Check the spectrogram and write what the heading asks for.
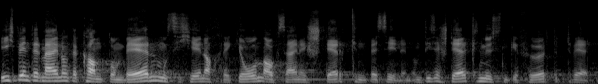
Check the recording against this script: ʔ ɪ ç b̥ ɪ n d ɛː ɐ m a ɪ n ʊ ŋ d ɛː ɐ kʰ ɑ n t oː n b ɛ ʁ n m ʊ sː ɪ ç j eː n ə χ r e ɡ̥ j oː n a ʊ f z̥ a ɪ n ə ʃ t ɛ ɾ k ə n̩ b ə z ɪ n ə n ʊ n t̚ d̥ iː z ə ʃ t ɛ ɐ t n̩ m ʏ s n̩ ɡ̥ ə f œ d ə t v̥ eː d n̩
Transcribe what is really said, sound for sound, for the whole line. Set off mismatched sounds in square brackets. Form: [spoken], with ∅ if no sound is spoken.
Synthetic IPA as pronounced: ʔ ɪ ç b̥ ɪ n d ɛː ɐ m a ɪ n ʊ ŋ d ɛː ɐ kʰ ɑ n t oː n b ɛ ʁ n m ʊ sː ɪ ç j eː n [ɑ] χ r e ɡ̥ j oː n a ʊ f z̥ a ɪ n ə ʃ t ɛ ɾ k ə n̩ b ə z ɪ n ə n ʊ n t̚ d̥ iː z ə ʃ t ɛ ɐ [k] n̩ m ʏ s n̩ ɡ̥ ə f œ d ə t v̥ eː d n̩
